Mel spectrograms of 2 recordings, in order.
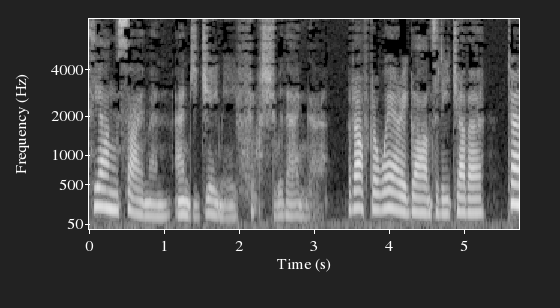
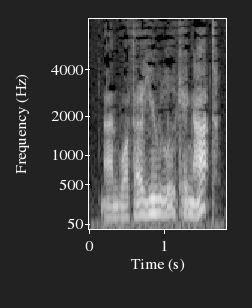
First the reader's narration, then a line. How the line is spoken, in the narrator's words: Lord Lovat growled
